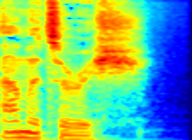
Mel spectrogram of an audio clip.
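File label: "amateurish", English, British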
